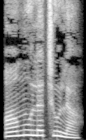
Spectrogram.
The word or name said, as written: ಆಮೂಲಚೂಲ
